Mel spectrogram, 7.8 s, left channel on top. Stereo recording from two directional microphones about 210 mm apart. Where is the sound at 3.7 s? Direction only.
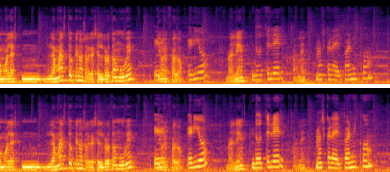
50° right (ahead or behind).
